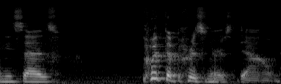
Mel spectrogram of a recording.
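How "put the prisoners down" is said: commanding armored orc war-chief voice. Narrator voicing an armored figure taken for the war chief, in a loud booming voice. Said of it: "he speaks in this loud, booming voice".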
